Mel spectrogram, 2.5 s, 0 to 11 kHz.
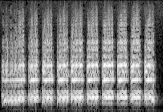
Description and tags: A gourd
rackett
announcing the overthrow of mindless conservatism. Recorded as 22khz
invented-instrument, gourd, handmade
